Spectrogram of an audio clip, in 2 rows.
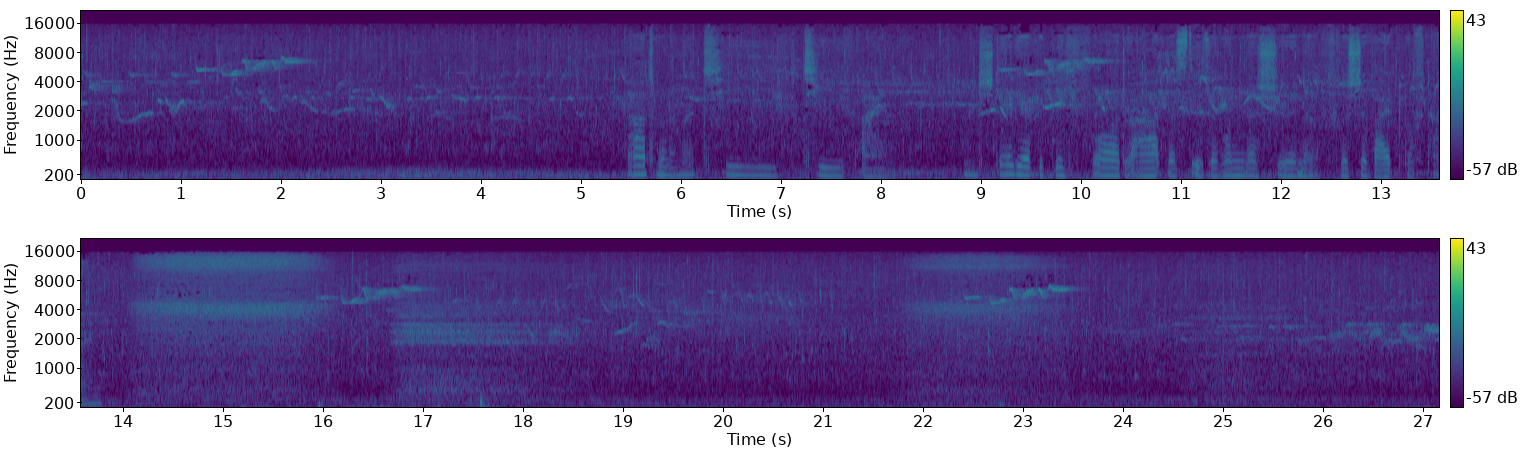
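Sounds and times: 
bright chirping birdsong: 0:00.0 - 0:20.9, 0:21.7 - 0:27.1
gently rushing forest stream: 0:00.0 - 0:27.1
speech: 0:05.4 - 0:14.4.

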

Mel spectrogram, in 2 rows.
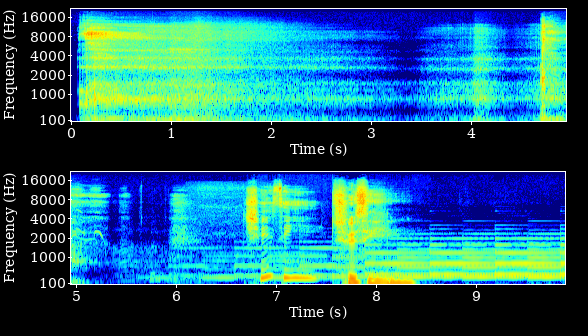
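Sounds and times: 
group of people breathing together: 0:00.0 - 0:06.7
speech: 0:06.8 - 0:08.5.

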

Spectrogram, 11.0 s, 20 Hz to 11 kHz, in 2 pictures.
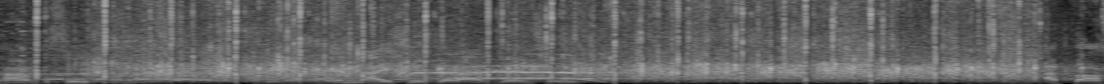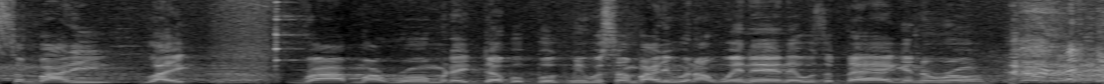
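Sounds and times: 
speech: 0:00.0 - 0:00.8, 0:01.6 - 0:03.1, 0:05.2 - 0:11.0
room full of people applauding: 0:00.0 - 0:05.4
laughter: 0:10.4 - 0:11.0.

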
